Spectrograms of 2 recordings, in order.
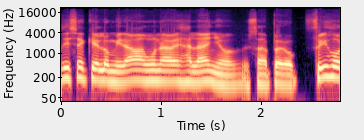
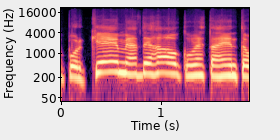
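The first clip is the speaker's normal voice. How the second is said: put-on complaining child; 7 semitones higher than usual. Child imagined crying.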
